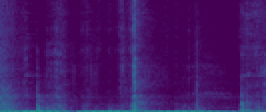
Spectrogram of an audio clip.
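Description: A sharp knife slices through a cardboard box in a few distinct strokes, each a crisp scraping cut, close and fairly loud against a low steady background hum.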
